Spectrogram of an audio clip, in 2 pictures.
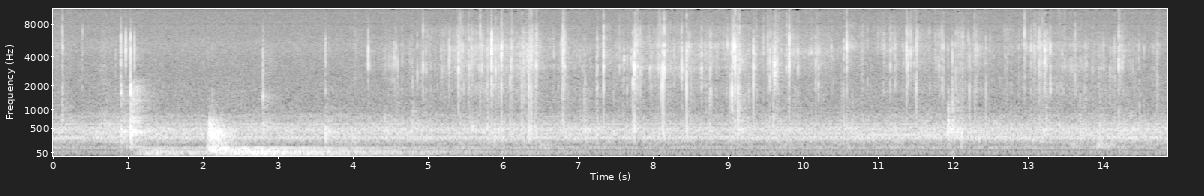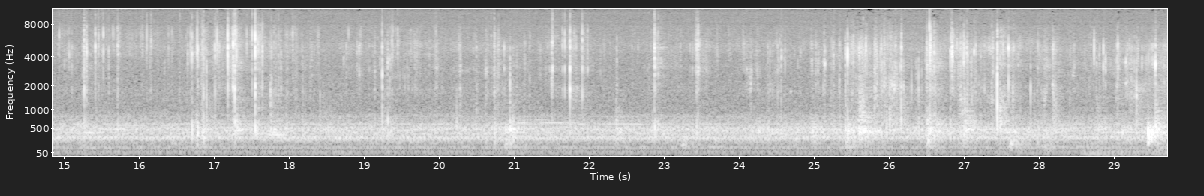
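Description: Hands tearing and picking apart pomegranates: irregular clusters of wet crackling, tearing and crunching as rind is pulled and seeds are picked and crushed, over a faint steady hum. A low thud about two seconds in.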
